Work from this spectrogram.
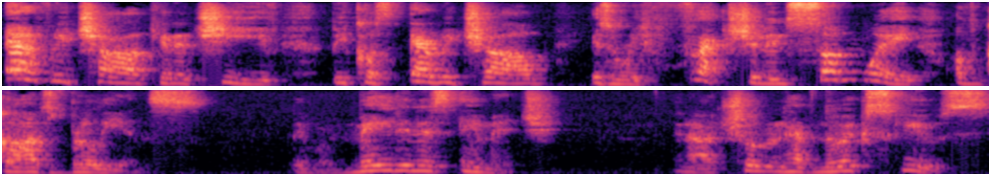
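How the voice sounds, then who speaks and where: A man with an American accent speaks at a moderate pace in a fairly high pitch, his tone bright and sharp and his intonation lively. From Guyana, then New York City (Brooklyn). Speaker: pastor and school principal. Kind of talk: promotional address to parents. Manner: earnest, preacher-like.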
